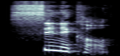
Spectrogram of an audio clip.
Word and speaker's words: cynical: um cynical cynical um it has a c y s this is not a hard C but a soft C it sounds like an S cynical cynical so if somebody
